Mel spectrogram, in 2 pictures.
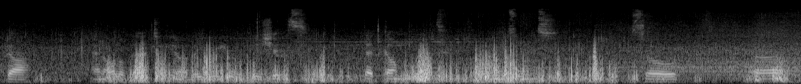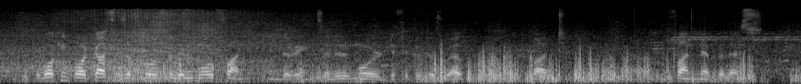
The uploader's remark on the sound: Walking at Mount Mary.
